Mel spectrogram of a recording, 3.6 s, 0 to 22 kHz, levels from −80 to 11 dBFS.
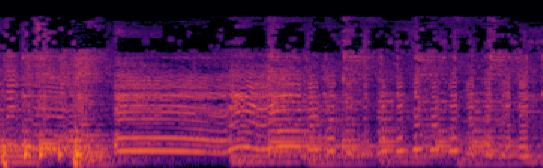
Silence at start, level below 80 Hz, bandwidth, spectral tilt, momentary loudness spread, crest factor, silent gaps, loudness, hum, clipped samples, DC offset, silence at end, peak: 0 s; -42 dBFS; 15.5 kHz; -3 dB/octave; 5 LU; 18 dB; none; -22 LUFS; none; under 0.1%; under 0.1%; 0 s; -4 dBFS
